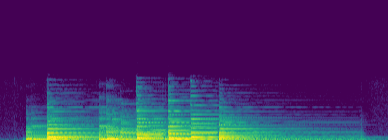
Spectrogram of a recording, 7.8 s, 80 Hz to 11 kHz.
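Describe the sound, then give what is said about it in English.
A ii–V–I cadence resolving to the relative minor, opening on a ii minor seventh chord: a run of distinct sustained chords struck one after another, the final chord ringing on and slowly fading. “it does a 2-5-1 to the relative minor, and it sounds like this.”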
